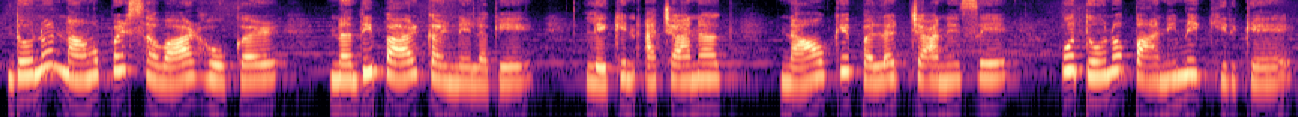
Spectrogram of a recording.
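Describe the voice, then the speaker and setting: A woman's voice: sits high, lively intonation, slow, a little mellow. A woman giving scripted narration as the storyteller of a cartoon moral story. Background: faint music.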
